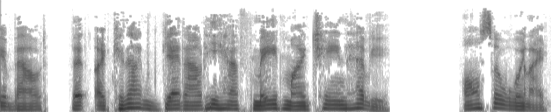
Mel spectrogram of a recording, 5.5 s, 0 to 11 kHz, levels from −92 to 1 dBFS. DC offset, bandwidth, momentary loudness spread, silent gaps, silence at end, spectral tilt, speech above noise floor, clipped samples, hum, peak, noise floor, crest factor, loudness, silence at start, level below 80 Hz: under 0.1%; 8.4 kHz; 6 LU; 0.48-0.68 s, 3.89-4.58 s; 0.05 s; -6.5 dB/octave; over 64 dB; under 0.1%; none; -8 dBFS; under -90 dBFS; 18 dB; -27 LUFS; 0 s; -46 dBFS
